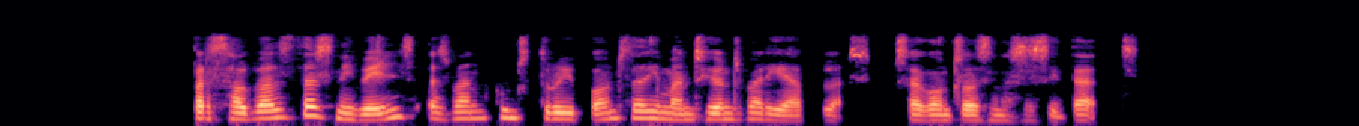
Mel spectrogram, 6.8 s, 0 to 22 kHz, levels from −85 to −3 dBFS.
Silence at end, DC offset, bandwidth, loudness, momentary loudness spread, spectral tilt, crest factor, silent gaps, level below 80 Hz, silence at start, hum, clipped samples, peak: 1.1 s; under 0.1%; 8.2 kHz; -21 LUFS; 9 LU; -4 dB/octave; 20 dB; 2.66-2.70 s, 4.03-4.11 s, 4.36-4.47 s, 5.50-5.60 s; -66 dBFS; 0.95 s; none; under 0.1%; -2 dBFS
